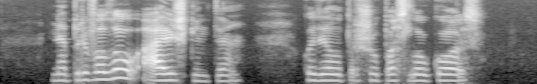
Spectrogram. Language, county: Lithuanian, Vilnius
